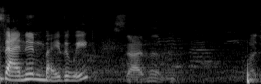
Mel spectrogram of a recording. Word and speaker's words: Sanon: It's Sanon, by the way. Sanon. How'd you pronounce it?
